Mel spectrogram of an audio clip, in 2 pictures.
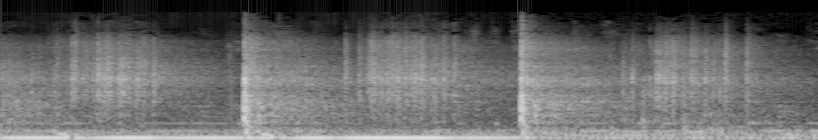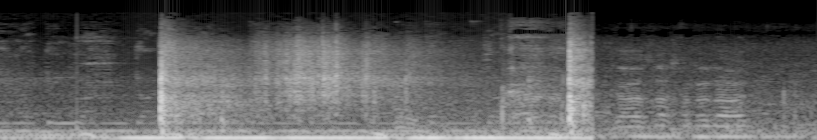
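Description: Fireworks bang and crackle in the distance outdoors.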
